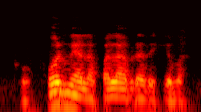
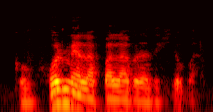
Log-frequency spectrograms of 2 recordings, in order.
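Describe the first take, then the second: Both takes have the same delivery.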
